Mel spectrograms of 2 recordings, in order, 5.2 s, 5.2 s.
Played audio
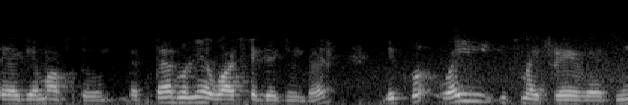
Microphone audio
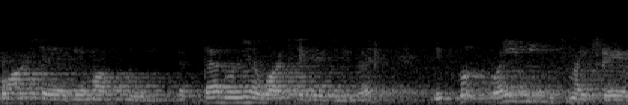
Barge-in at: none

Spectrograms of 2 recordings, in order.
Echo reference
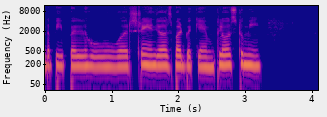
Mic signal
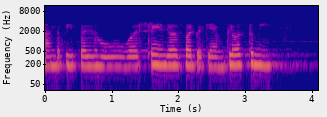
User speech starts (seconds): none

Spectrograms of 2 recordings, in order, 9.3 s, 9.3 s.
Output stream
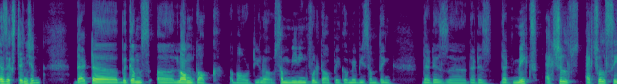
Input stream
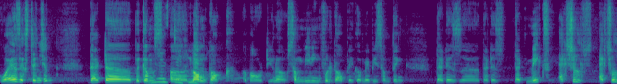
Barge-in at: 2 s

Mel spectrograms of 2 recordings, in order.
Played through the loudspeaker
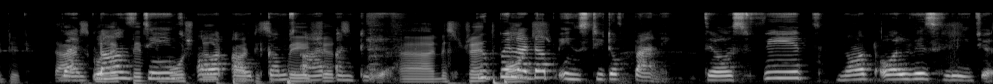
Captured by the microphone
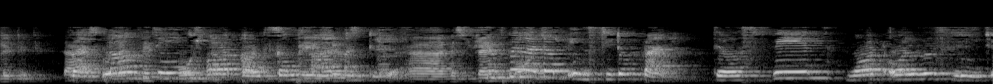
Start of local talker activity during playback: none

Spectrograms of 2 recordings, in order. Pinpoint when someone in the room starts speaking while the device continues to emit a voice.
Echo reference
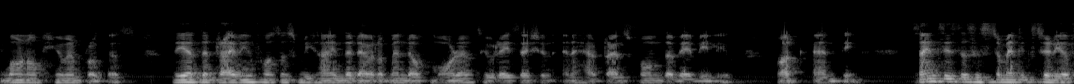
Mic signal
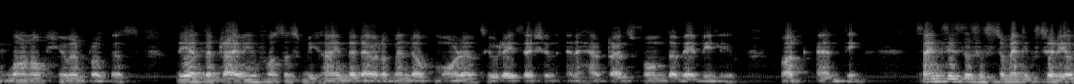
none

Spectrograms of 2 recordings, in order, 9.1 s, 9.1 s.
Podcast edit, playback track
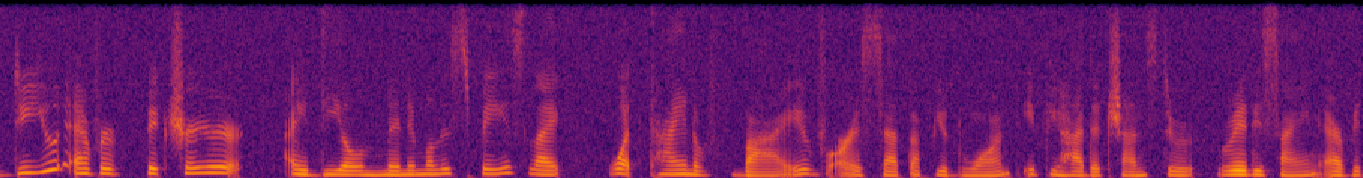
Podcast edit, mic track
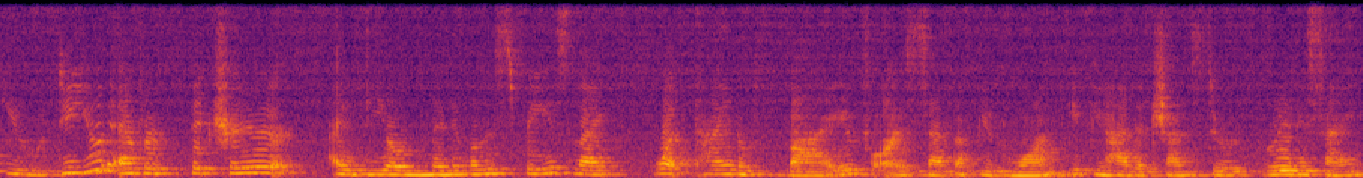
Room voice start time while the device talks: none

